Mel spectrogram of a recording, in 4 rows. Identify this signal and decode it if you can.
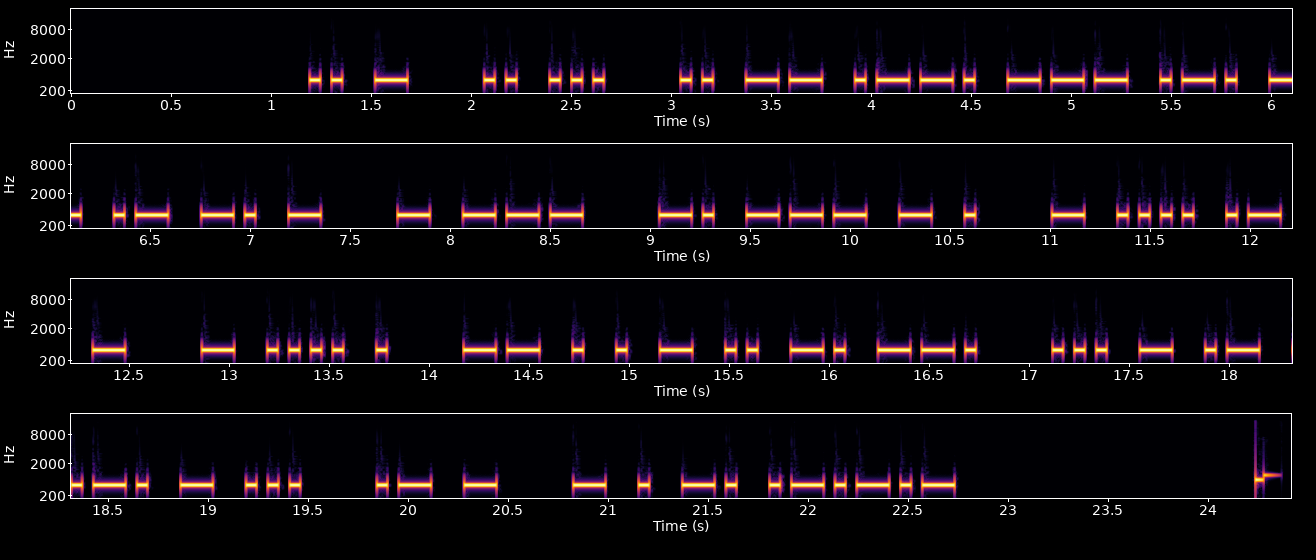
Morse code, heard as a keyed tone, about 22 wpm, 700 Hz. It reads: IT IS IMPORTANT TO NOTE THAT THE MEETING STARTS AT TEN.
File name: Sentences with 7-Word Phrases - 22wpm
